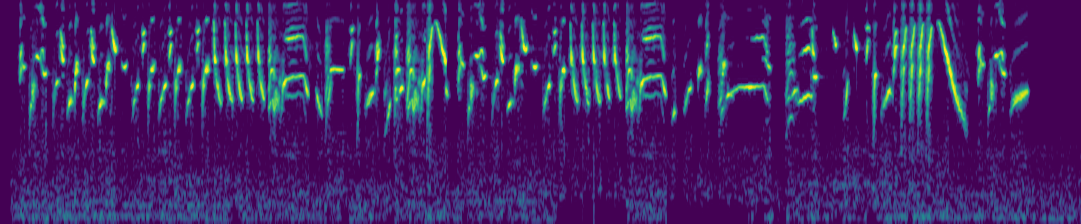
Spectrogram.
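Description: A goldfinch x canary hybrid sings a fast, continuous song of tinkling twitters, buzzy trills and sharp rising whistles, high-pitched and unbroken for about ten seconds.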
